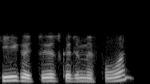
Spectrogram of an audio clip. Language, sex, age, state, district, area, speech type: Kashmiri, male, 18-30, Jammu and Kashmir, Kupwara, rural, conversation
